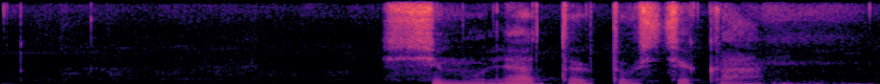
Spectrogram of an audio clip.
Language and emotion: Russian, sad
